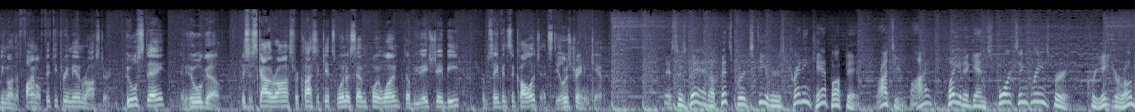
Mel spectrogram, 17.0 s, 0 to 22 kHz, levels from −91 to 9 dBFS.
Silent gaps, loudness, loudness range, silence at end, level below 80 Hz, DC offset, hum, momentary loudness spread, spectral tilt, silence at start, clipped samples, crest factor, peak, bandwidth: none; -18 LUFS; 3 LU; 0 s; -34 dBFS; under 0.1%; none; 11 LU; -4.5 dB/octave; 0 s; under 0.1%; 18 dB; 0 dBFS; 16.5 kHz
